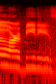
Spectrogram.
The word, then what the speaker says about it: Arbites: But also, Arbides is the official Games Workshop pronunciation.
